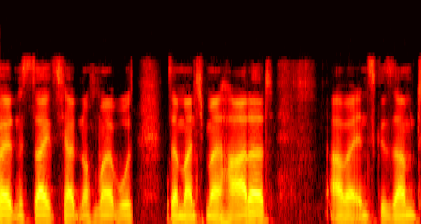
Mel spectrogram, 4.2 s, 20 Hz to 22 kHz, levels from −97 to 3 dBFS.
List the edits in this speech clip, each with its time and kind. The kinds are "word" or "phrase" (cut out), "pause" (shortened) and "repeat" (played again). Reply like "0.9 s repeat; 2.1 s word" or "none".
1.3 s word; 1.7 s word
